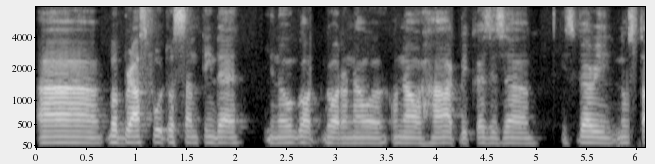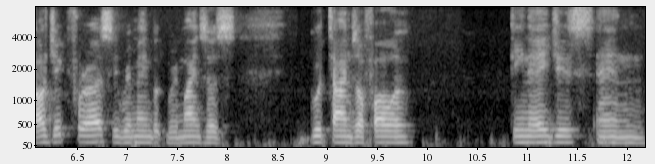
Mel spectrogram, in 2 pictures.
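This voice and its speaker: A man with a Portuguese accent speaks at a moderate pace and medium pitch. His intonation is monotone and flat. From Brazil. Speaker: amateur football club player and representative. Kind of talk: podcast interview. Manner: halting, searching for words.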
